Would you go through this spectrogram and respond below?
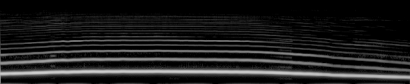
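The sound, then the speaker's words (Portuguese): A single voice wails in imitation of a 'controversy siren': one loud, sustained rising-and-falling tone lasting about four seconds, with no other sounds around it. “Como que é a sirene da polêmica?”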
